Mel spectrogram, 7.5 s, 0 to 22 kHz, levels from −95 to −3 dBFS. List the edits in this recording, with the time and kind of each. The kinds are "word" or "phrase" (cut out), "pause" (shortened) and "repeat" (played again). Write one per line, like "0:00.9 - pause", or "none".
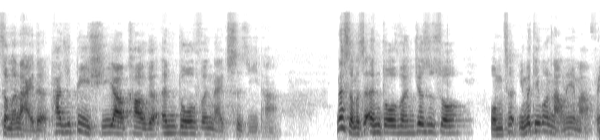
none

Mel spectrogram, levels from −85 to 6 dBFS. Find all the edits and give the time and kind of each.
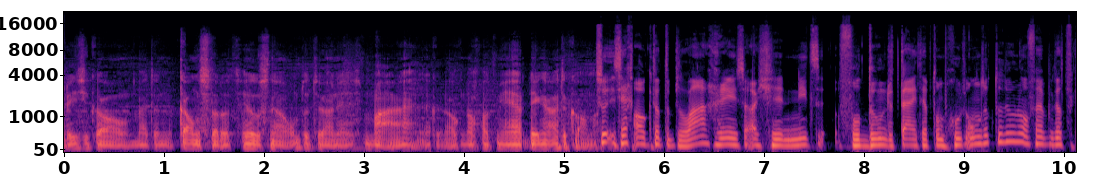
0:03.7 - word
0:04.0 - word
0:04.6 - word
0:05.0 - word
0:05.7 - phrase
0:06.1 - word

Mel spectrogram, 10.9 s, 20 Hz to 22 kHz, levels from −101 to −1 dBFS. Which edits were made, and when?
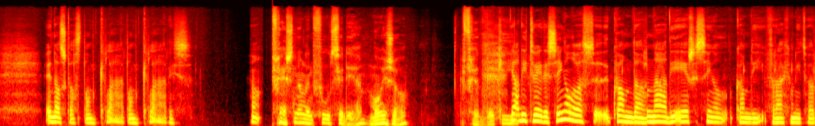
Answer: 0:00.9 - word
0:01.7 - repeat
0:03.5 - pause
0:04.2 - word
0:06.2 - phrase
0:08.6 - word

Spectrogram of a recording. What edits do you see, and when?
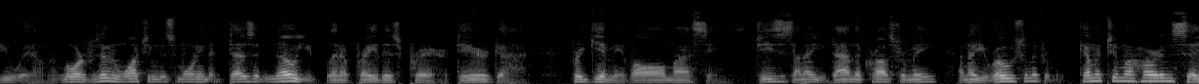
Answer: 0:03.2 - pause
0:09.5 - pause
0:10.4 - word
0:10.7 - pause

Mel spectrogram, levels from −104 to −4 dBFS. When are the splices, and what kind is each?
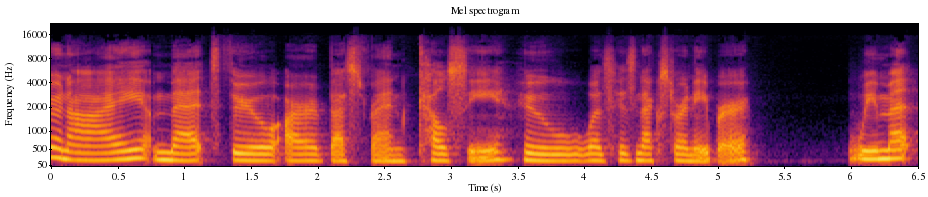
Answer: none

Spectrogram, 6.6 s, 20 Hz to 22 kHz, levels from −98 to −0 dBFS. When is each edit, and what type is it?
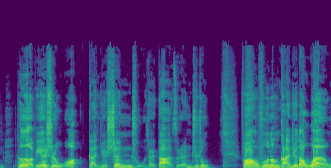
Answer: none

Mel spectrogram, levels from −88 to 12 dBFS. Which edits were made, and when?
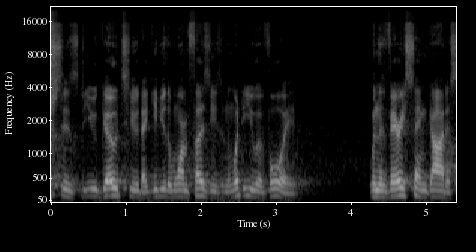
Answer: none

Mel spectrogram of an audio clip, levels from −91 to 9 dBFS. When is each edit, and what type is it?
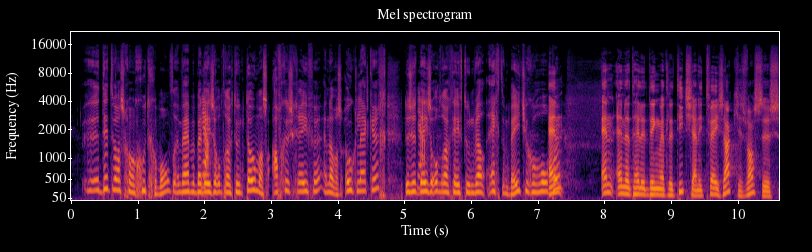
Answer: none

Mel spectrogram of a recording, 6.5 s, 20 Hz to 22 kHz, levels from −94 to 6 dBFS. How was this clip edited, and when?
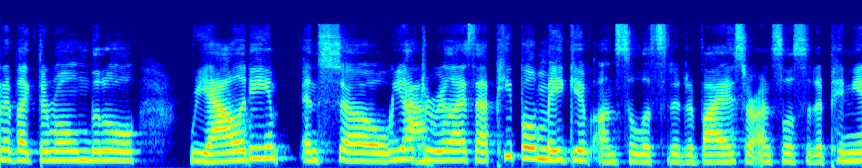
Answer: none

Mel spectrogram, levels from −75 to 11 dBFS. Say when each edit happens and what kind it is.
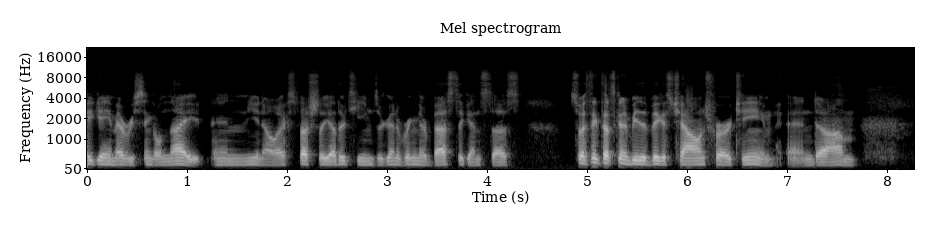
none

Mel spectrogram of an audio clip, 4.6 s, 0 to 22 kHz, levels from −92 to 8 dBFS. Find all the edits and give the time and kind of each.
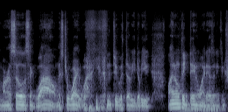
none

